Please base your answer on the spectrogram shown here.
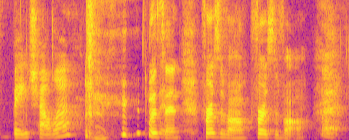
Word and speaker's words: Beychella: B-E-Y is pronounced B. Yeah, I mean, I say Beyonce. Exactly. But it's not, if you have B-E-Y Chella, it's Beychella.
